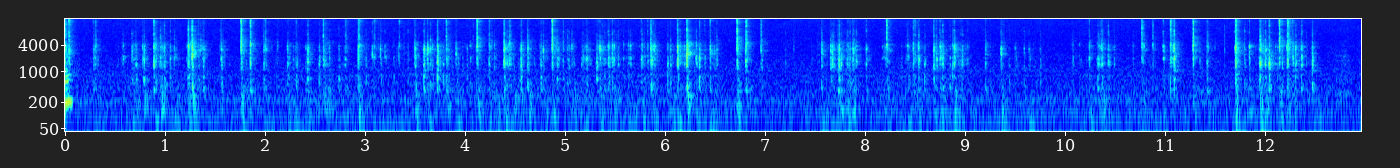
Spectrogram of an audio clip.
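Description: Someone types on a computer keyboard while working in PowerPoint. The key clicks come in a quiet, fast, continuous run with brief pauses between bursts and no talk.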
